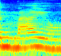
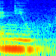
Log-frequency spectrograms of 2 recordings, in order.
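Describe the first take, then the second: First: The vowel sounds like 'eye', as in Nile. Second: The vowel sounds like 'ee', as in Neel. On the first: This is how it is read in the United States. "nos Estados Unidos, Nil se lê Nile" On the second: This is how it is read in Brazil. "Mas estamos no Brasil, né? É Nil"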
